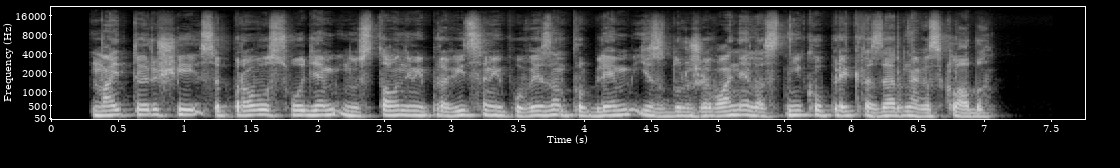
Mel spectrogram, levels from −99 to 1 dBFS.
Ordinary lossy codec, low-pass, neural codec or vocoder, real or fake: none; 19.8 kHz; vocoder, 44.1 kHz, 128 mel bands, Pupu-Vocoder; fake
